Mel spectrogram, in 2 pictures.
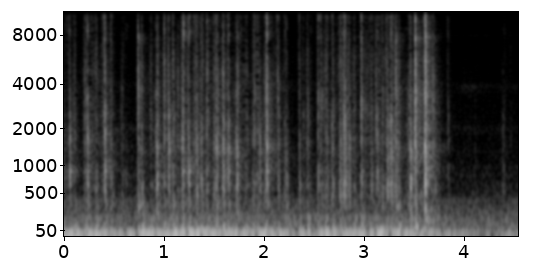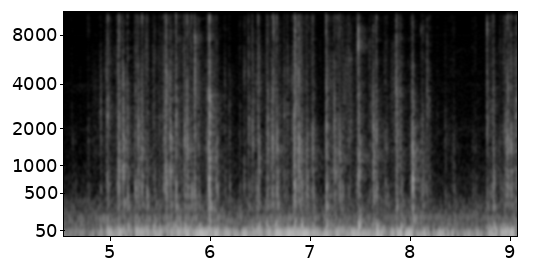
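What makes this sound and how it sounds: A full-size beige and orange plastic keyboard with round keycaps and a hollow body, resting on a felt mat, is typed on with fingertips. It gives rapid, hollow, clacky key clicks over a deep low thump, each dying away almost at once. The typing pauses briefly around the middle, then resumes at a steady pace.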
